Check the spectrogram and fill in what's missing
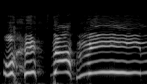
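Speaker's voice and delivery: laughing wail. Real, not acted. Streamer repeats the question to chat as a laughing wail. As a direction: stretch it out, howling with laughter.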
